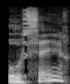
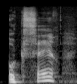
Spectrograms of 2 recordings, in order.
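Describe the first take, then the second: First: The middle consonant sounds like a plain s. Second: The middle consonant sounds like ks. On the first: This is the usual everyday pronunciation. "en général, on dit Auxerre" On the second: This follows the modern spelling. "on devrait plutôt le prononcer Auxerre, vu qu'il y a un X aujourd'hui"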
